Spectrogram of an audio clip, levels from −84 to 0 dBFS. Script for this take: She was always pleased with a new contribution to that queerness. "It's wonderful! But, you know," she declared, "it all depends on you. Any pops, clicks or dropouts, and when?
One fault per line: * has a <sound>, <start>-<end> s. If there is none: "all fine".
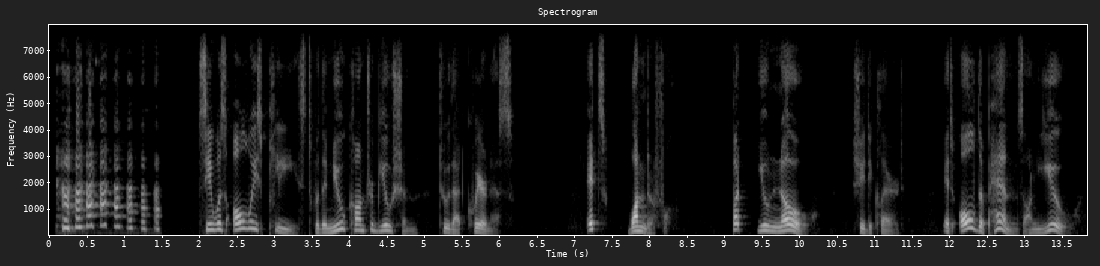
* has a laugh, 0.1-1.5 s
